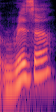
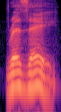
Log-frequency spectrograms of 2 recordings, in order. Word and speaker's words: Reze: Is it the Rizza or RZ arc? How's her name pronounced? It's neither. It's re res.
